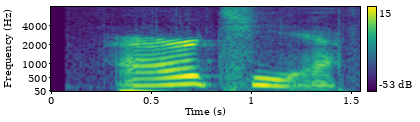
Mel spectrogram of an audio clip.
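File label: "ér qiě", Mandarin Chinese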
